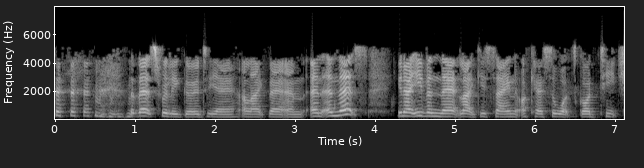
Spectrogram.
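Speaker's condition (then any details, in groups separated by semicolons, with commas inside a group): No condition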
